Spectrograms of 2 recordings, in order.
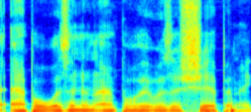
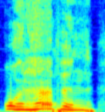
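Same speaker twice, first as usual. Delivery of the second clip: dazed waking; 12 semitones higher, slower than usual. Acted. James wakes up.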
